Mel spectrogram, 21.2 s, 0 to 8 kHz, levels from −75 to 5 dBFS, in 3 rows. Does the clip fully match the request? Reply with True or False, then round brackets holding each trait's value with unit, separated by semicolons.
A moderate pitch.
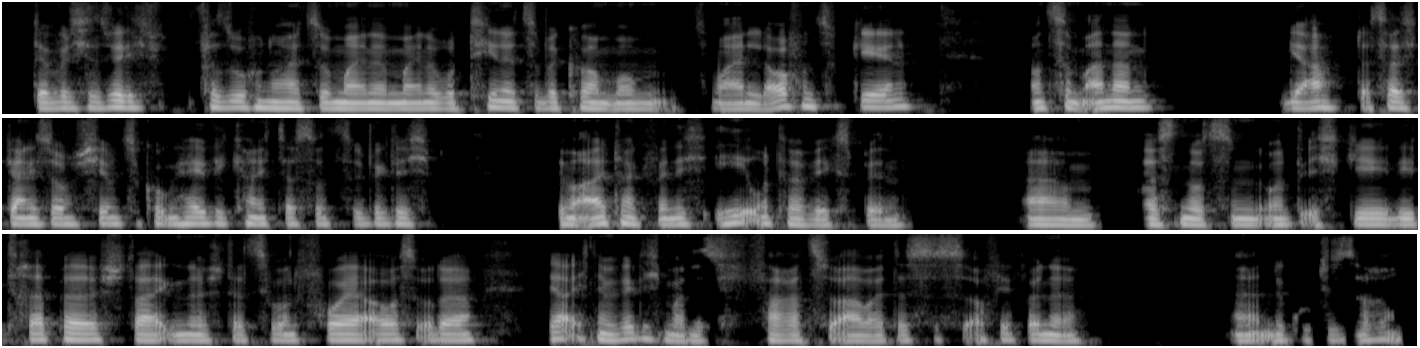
False (110 Hz)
